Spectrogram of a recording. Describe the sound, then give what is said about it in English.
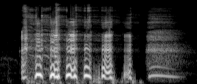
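A loud, dramatic gasp from a single voice: a rapid run of sharp breathy bursts, then one drawn-out gasping cry that trails off. “You haven't done a gasp in so long.”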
